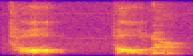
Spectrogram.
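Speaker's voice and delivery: "tall", then "taller", each loud and separate; loud, deliberate model of "tall, taller"; emphatic teaching demo. Shown as a demonstration. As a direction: punch out "tall", then stretch "taller" with its ending. Teacher builds comparative from adjective.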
